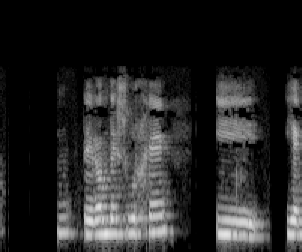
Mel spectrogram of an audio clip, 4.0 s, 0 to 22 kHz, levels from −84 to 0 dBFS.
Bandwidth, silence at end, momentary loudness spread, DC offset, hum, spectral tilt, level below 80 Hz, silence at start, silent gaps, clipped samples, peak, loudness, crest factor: 7.6 kHz; 0 s; 14 LU; under 0.1%; none; -5.5 dB/octave; -66 dBFS; 0.75 s; 2.63-2.86 s, 3.62-3.79 s; under 0.1%; -4 dBFS; -19 LUFS; 16 dB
